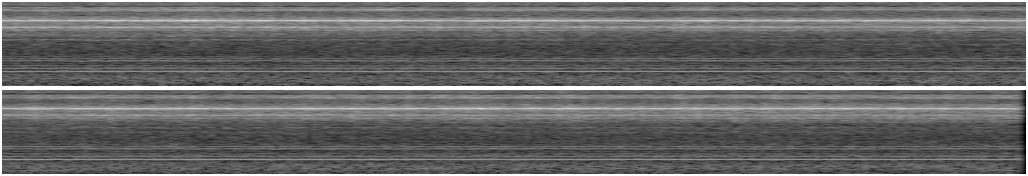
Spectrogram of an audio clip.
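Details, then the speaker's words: Lathe finishing cut on a homemade bench/pin punch block: steady, even high whine with constant tones and no chatter, leaving a mirror-like finish. "All right, there it is. There's that gorgeous mirror-ish finish we're looking for."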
